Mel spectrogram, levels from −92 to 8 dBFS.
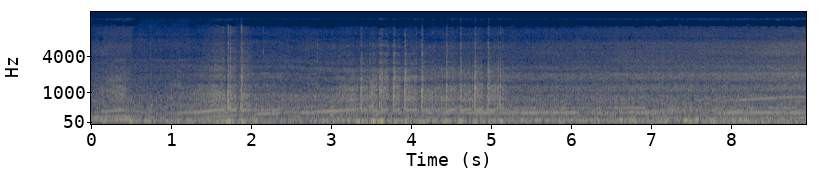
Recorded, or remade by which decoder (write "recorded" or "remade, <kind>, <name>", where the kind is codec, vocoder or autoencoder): recorded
